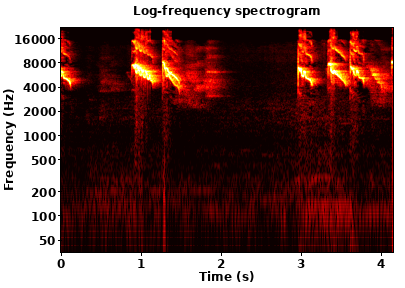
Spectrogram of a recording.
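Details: Oriental white-eye (pleci) twittering to trigger song in another pleci: one thin note, a pause, a pair of bright falling chirps, a longer silence, then a quick cluster of four sharp descending chirps.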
